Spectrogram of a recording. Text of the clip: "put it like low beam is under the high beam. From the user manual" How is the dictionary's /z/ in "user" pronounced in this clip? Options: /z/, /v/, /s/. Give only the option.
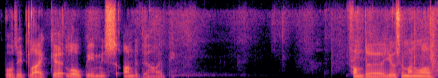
/s/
